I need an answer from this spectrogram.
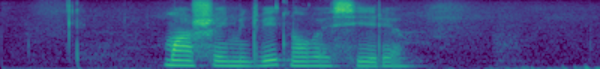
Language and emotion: Russian, neutral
